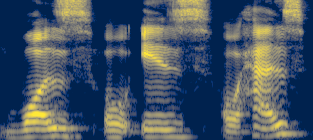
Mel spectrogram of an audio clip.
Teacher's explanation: a final s sound sounds like z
